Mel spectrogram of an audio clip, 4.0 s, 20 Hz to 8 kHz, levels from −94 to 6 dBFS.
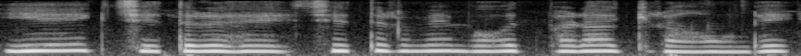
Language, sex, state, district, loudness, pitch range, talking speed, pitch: Hindi, male, Madhya Pradesh, Bhopal, -15 LUFS, 290-305 Hz, 150 wpm, 295 Hz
